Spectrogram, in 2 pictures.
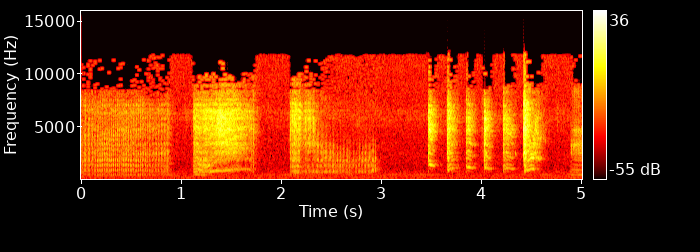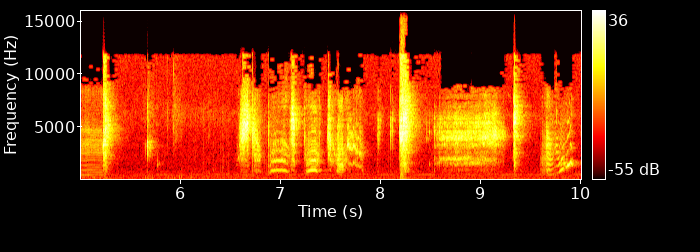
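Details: Pet male budgerigar kept at home, chattering in a home office while its owner works, mimicking phrases; dense run of high buzzy warbles, clicks and whistled notes, bursts separated by short pauses, steady low hum behind.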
